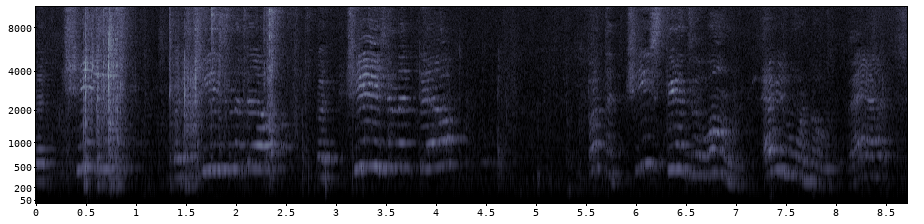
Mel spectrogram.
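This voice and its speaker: A put-on character voice, pitched extremely high, delivered fairly slowly. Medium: read story. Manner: excitable, repetitive.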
